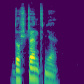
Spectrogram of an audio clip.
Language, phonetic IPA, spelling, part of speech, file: Polish, [dɔˈʃt͡ʃɛ̃ntʲɲɛ], doszczętnie, adverb, Pl-doszczętnie.ogg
